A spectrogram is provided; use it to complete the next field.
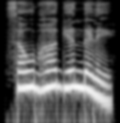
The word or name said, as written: ಸೌಭಾಗ್ಯಂದಳೆ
